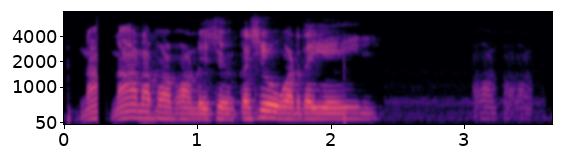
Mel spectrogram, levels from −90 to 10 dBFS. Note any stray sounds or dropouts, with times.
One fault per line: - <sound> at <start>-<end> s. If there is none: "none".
- laugh at 3.1-3.5 s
